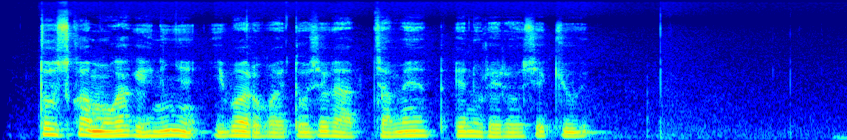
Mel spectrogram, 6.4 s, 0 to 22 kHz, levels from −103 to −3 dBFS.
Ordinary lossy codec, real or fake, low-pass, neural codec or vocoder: none; fake; none; vocoder, 44.1 kHz, 128 mel bands every 512 samples, BigVGAN v2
